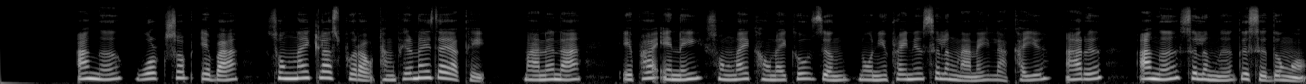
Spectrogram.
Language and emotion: Bodo, neutral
